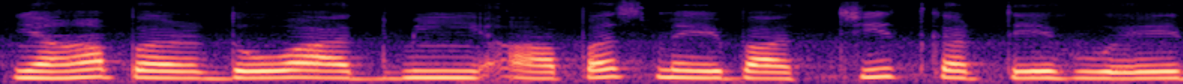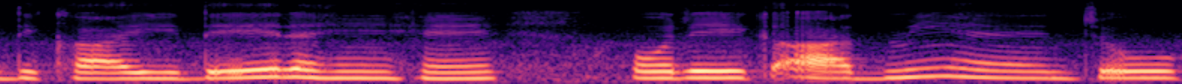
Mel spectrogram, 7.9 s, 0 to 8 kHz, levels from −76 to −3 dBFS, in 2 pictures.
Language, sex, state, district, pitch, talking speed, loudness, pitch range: Hindi, female, Rajasthan, Jaipur, 235 Hz, 145 wpm, -14 LUFS, 230-250 Hz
